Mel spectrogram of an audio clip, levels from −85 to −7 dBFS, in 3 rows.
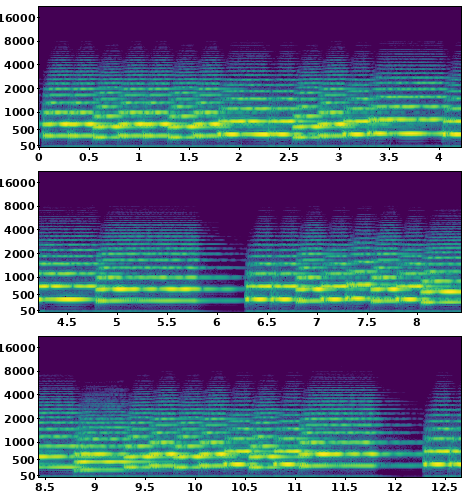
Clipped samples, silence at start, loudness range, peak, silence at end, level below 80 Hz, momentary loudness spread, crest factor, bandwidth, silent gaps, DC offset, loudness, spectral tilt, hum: under 0.1%; 0.05 s; 2 LU; -2 dBFS; 0 s; -68 dBFS; 5 LU; 12 dB; 5.2 kHz; none; 0.3%; -13 LUFS; -6 dB/octave; none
